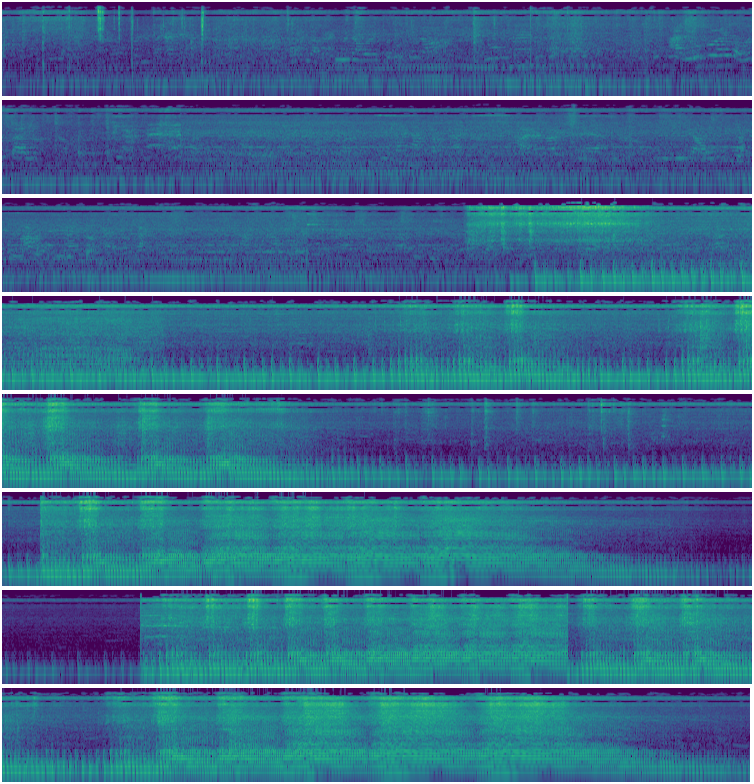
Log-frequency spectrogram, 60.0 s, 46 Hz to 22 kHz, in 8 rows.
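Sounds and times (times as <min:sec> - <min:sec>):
motorcycle engine revving: 0:19.6 - 0:59.9.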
